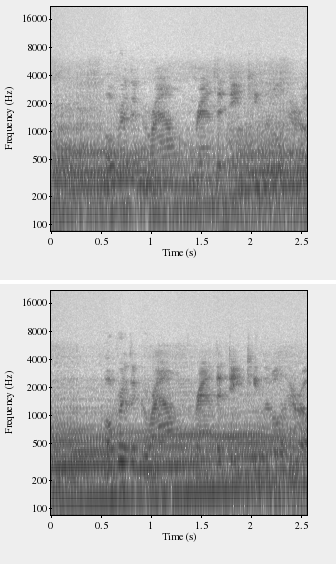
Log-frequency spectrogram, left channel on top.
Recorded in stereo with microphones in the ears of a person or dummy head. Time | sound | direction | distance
0.5 | a man speaking | 75° right (ahead or behind) | 3 m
